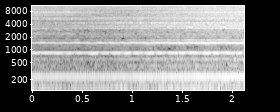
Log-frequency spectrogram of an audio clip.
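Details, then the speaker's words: Brastemp frost-free refrigerator (BRM35/BRM43), freezer opened: a steady high whine over a low buzz from the freezer fan. Worn fan motor bushing is the first of three possible causes. "Esse barulho tá sendo oriundo do ventilador tá é o ventilador que tá fazendo esse barulho"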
